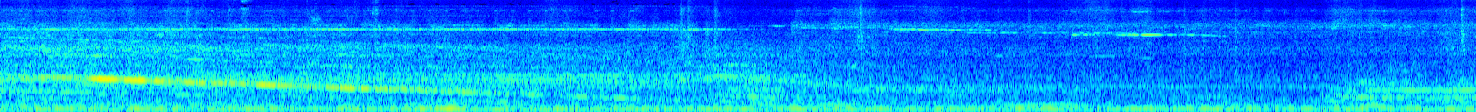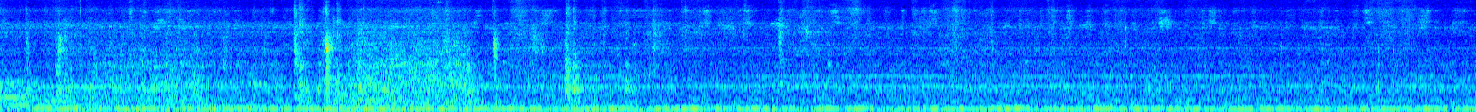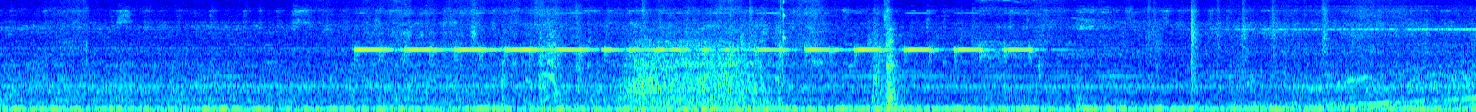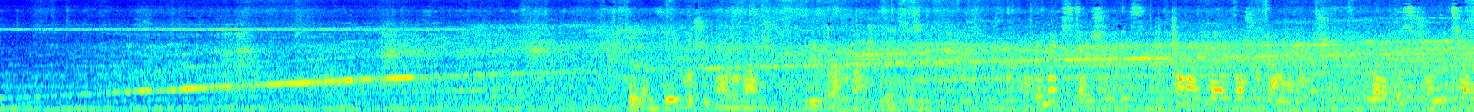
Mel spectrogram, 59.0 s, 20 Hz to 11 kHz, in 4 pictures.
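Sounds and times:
train motor whine gliding in pitch: 0:00.0 - 0:19.7, 0:34.3 - 0:59.0
steady high tone: 0:42.7 - 0:59.0.

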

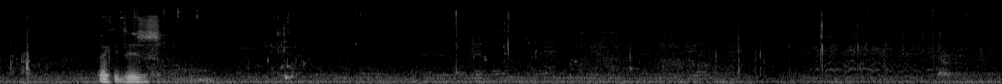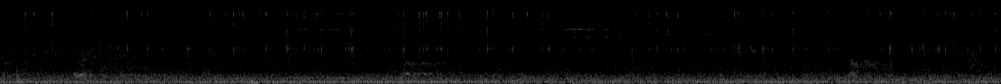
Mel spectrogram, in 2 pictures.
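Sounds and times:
low steady hum: 0:00.0 - 0:20.0
fishing reel whirring and ticking: 0:07.9 - 0:20.0.

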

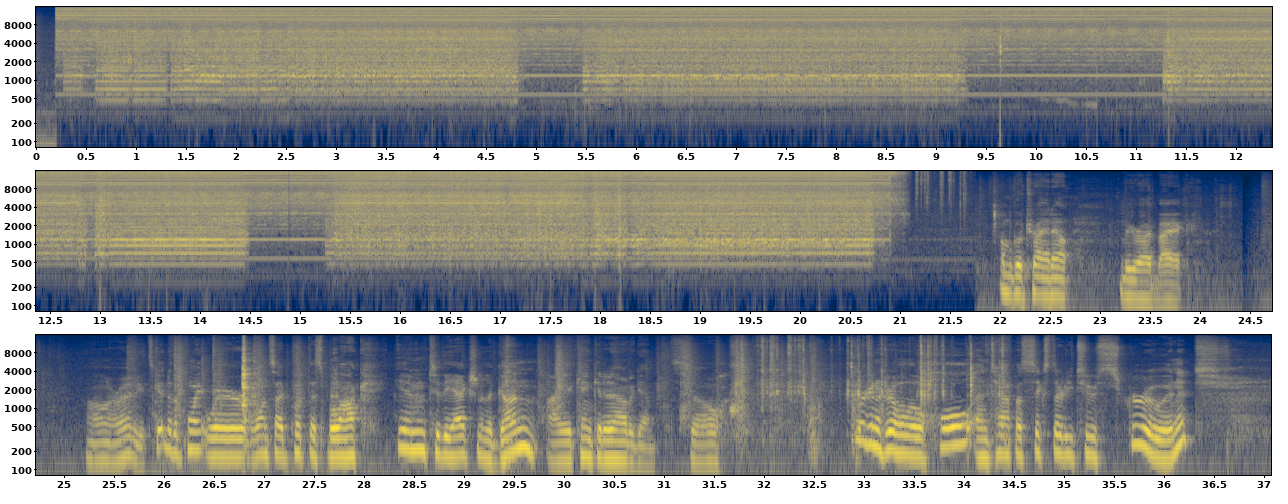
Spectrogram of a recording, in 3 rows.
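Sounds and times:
milling spindle whine: 0:00.2 - 0:21.7.

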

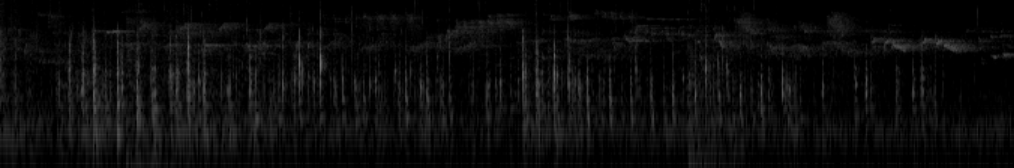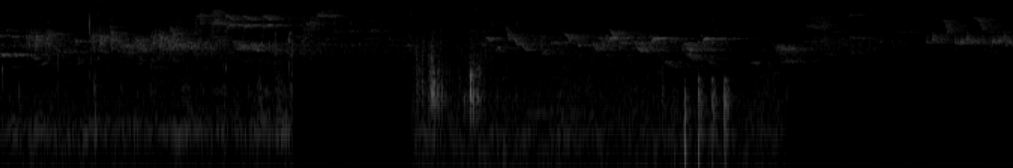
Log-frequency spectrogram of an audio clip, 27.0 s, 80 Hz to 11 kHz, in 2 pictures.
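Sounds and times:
spatula stirring batter in bowl: 0:00.0 - 0:12.6
birds chirping: 0:00.0 - 0:17.4, 0:19.0 - 0:24.6.

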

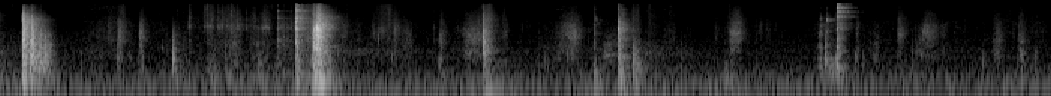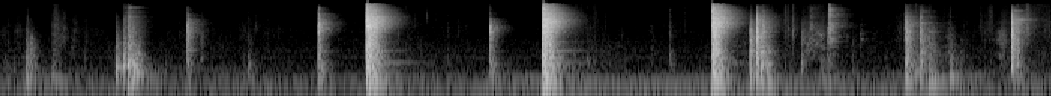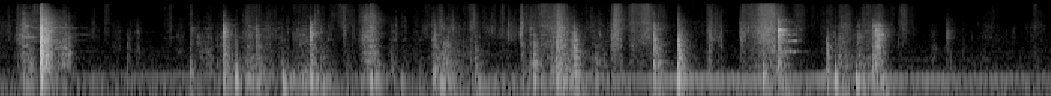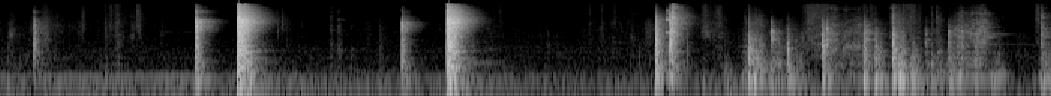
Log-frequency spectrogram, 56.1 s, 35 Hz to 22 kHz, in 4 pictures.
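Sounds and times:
steel leaves clattering and scraping: 0:02.4 - 0:04.6, 0:23.5 - 0:29.6, 0:30.2 - 0:40.2, 0:50.8 - 0:56.0
metal-on-metal knocks and clanks: 0:52.0 - 0:56.0.

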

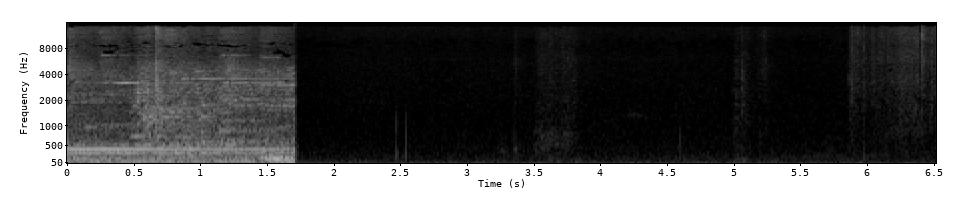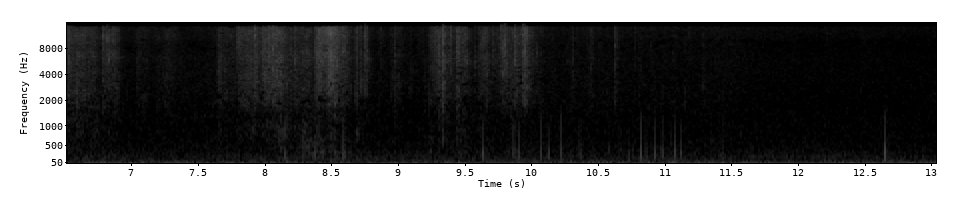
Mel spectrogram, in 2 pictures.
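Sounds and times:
bubble wrap rustling and crinkling: 0:05.1 - 0:11.5.

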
